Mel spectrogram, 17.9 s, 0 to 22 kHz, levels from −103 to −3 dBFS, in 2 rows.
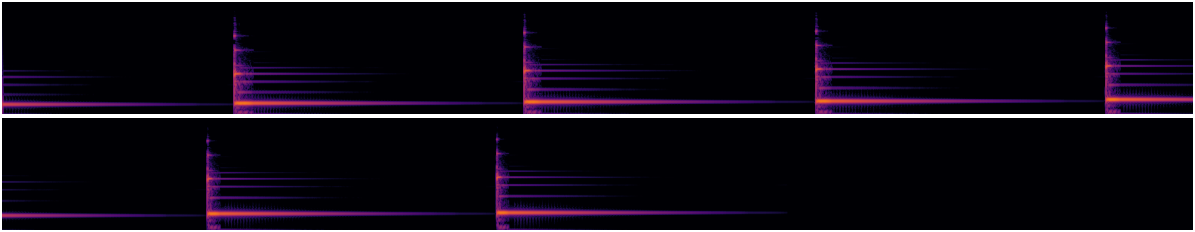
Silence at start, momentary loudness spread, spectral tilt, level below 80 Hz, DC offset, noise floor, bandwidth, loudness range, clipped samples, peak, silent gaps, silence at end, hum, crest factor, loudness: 0 s; 22 LU; -1 dB/octave; -84 dBFS; under 0.1%; -90 dBFS; 4.8 kHz; 4 LU; under 0.1%; -26 dBFS; none; 4.15 s; none; 22 dB; -43 LUFS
